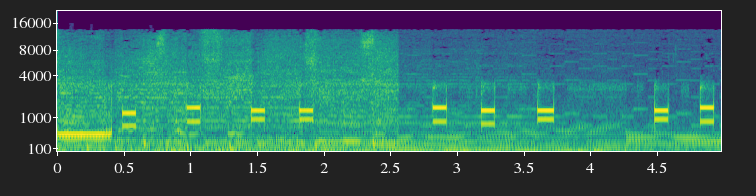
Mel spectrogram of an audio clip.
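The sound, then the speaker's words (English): A touch-tone phone dialing a 1-900 number: about nine short two-tone beeps in a quick, slightly uneven sequence, clear, over a low background hum that is noisier at first. “We could call any number we want”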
